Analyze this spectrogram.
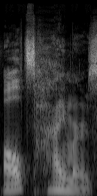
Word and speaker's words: Alzheimer's: those of you at home how is it pronounced it's Alzheimer's everyone timr I always altimers z alz h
